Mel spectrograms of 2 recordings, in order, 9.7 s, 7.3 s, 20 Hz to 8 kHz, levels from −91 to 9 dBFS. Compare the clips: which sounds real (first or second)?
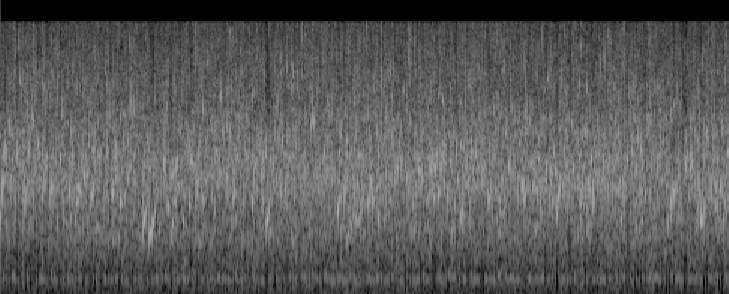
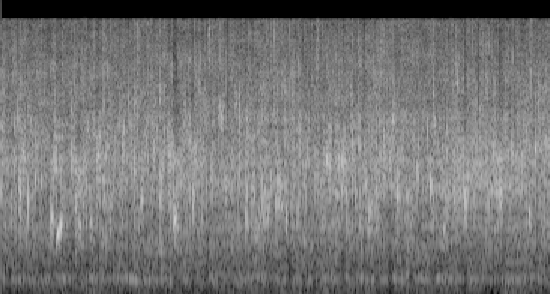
first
